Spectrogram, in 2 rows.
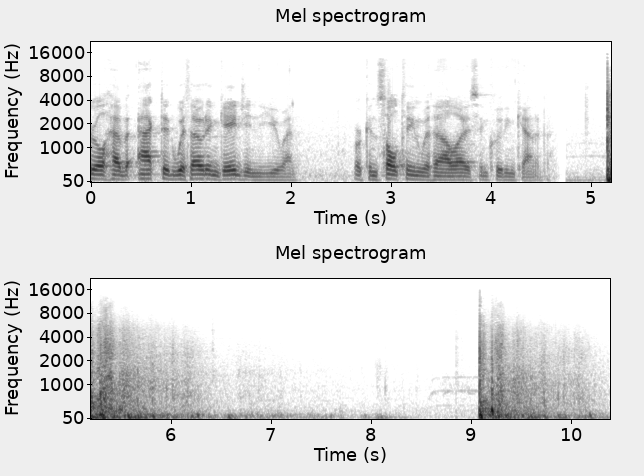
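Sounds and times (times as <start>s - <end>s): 
speech: 0.0s - 4.7s
ceremonial artillery gun salute booms: 5.1s - 8.3s, 9.0s - 10.3s.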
